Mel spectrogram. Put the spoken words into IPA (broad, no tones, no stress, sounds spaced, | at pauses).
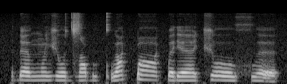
ɗ ɜ ŋʷ ẽ ʒ o d͡z ɑ b ə kʷʼ ɑ k͡p ɑː k͡p ə ɾʲ ɜː t͡ʃ oː xʷ ə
